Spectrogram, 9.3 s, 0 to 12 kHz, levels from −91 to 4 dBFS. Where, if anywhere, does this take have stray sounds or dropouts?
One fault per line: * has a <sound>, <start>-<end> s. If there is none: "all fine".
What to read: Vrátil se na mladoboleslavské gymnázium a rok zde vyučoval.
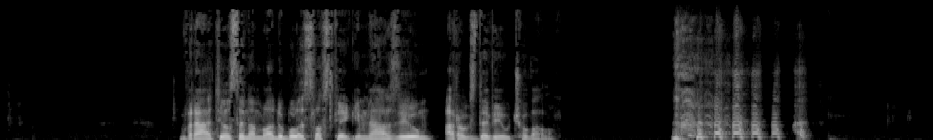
* has a laugh, 6.7-8.3 s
